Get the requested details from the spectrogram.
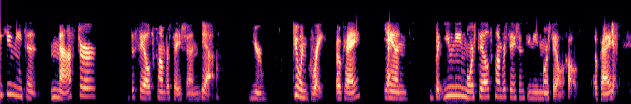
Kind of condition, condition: link, phone line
